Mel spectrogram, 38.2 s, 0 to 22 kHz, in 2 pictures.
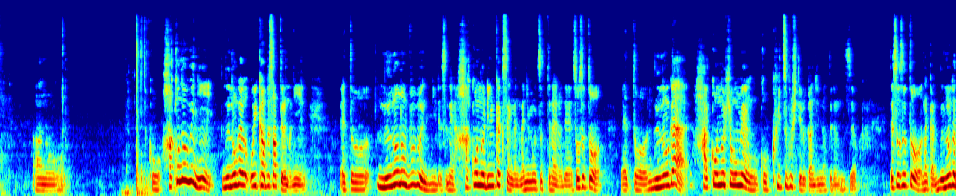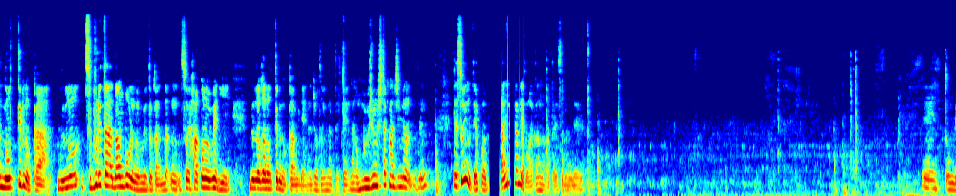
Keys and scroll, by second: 35.9 ctrl+z.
